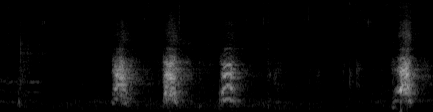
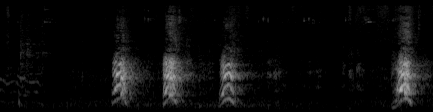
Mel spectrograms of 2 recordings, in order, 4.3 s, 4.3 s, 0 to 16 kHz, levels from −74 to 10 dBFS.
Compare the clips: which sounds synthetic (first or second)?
first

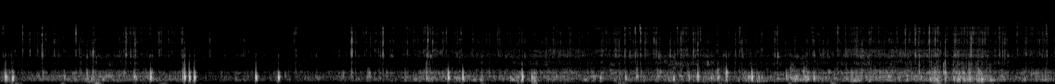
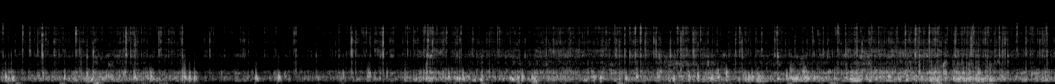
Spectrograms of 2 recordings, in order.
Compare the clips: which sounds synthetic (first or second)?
second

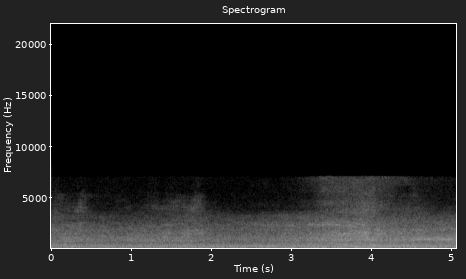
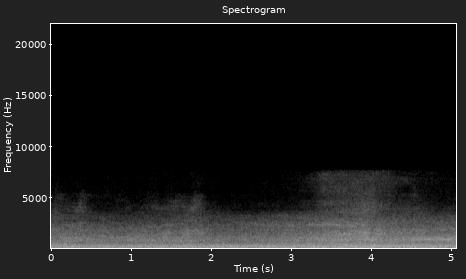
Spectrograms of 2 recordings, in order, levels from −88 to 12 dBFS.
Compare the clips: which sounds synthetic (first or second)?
second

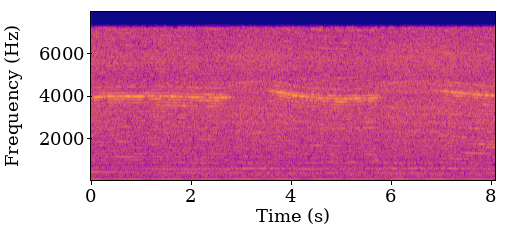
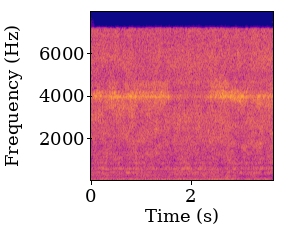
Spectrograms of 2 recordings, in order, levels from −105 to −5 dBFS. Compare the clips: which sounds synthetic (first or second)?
second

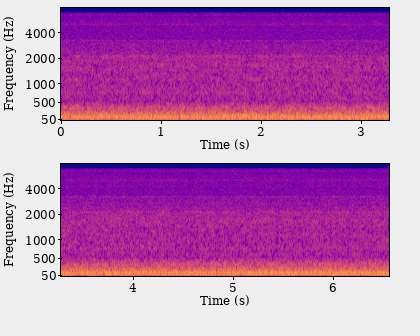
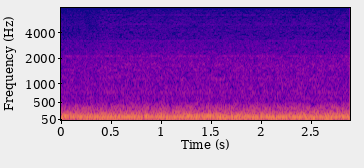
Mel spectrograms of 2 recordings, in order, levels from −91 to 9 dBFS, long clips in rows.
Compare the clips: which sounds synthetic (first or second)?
first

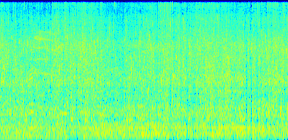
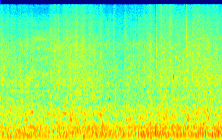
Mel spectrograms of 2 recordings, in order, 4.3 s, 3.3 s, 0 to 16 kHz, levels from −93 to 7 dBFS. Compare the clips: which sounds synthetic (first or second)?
second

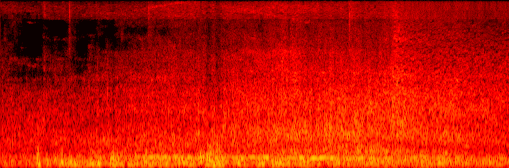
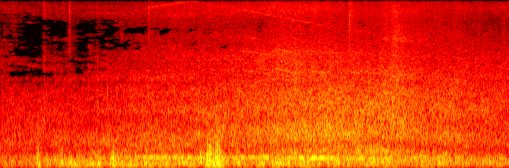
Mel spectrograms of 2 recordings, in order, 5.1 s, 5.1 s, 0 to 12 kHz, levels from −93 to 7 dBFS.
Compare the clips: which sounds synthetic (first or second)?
first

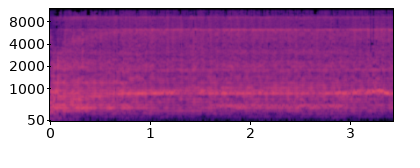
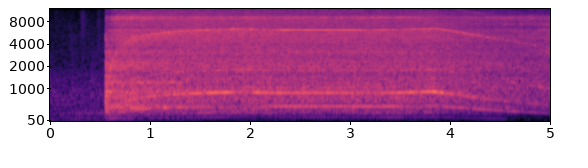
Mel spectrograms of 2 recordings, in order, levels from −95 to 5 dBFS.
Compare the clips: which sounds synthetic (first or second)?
first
